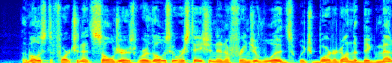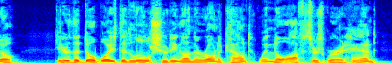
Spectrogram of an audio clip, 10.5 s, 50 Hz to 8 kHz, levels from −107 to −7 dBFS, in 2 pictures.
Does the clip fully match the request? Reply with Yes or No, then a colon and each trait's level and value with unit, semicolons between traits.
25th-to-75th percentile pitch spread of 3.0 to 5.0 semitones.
No: wide, 5.5 semitones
